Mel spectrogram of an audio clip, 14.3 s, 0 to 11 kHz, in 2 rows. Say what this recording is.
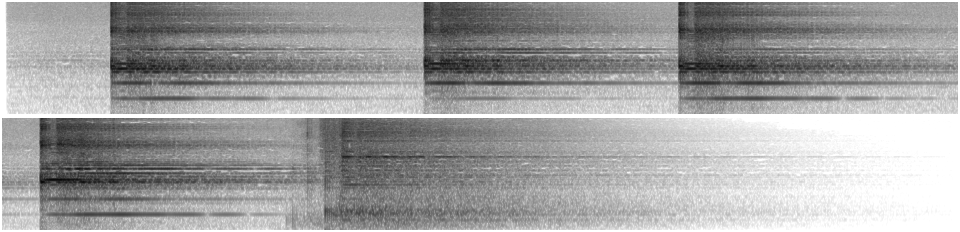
More fun with the 5 gallon glass bottle
ring, bottle, Ting, Glass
